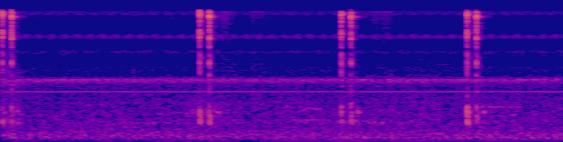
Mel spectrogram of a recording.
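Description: Computer mouse clicking: three quick double clicks about a second apart.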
